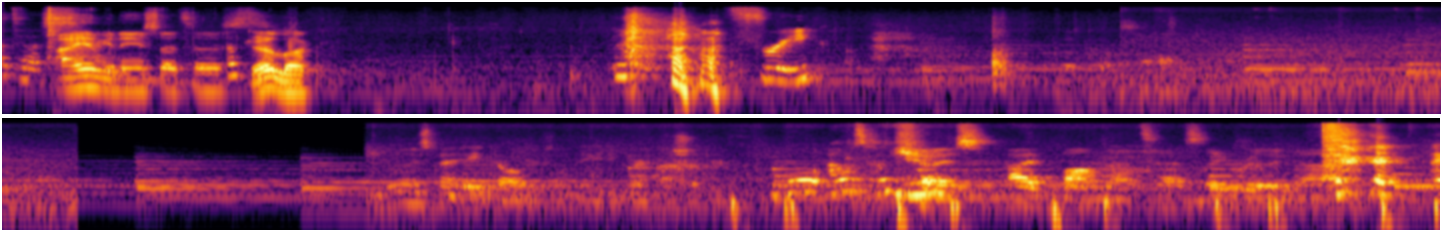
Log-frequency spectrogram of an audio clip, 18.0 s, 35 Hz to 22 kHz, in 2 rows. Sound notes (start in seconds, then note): 3.8 laugh; 13.4 heartbeats sound; 17.1 laughs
